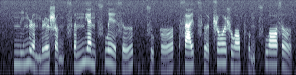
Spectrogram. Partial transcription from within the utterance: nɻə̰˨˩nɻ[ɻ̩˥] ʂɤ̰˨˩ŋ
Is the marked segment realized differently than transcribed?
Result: yes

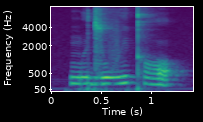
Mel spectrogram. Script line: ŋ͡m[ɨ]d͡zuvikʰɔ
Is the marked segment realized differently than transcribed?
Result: no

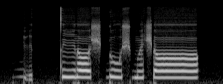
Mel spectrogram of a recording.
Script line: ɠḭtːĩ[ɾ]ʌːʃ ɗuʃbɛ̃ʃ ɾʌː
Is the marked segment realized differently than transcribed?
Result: no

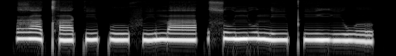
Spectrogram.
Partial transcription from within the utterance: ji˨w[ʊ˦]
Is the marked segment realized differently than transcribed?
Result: yes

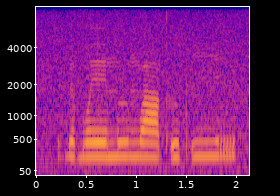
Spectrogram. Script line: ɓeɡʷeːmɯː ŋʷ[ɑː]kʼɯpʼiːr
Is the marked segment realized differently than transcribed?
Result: no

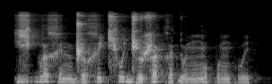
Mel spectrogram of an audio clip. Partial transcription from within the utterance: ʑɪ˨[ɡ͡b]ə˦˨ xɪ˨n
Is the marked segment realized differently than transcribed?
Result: no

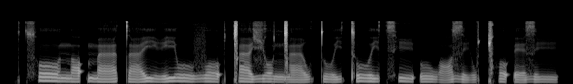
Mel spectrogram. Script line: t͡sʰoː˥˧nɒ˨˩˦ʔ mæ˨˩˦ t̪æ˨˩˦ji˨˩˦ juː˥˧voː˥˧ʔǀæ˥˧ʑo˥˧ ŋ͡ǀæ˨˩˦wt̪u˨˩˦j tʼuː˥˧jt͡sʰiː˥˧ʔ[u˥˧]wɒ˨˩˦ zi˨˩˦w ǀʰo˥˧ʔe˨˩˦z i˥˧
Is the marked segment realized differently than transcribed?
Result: no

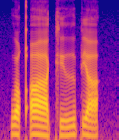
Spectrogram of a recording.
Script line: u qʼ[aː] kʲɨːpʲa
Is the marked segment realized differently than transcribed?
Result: no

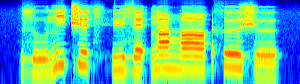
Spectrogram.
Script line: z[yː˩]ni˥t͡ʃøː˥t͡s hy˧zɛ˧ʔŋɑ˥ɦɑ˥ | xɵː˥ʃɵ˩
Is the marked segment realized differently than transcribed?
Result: yes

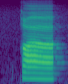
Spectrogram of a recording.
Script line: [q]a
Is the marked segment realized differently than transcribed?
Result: no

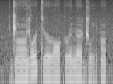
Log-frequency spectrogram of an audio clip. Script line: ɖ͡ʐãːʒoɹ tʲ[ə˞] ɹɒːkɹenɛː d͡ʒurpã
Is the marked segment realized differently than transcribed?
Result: no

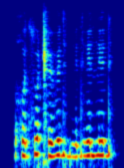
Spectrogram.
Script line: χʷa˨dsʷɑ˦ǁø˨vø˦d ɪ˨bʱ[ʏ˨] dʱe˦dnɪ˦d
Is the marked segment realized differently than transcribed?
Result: yes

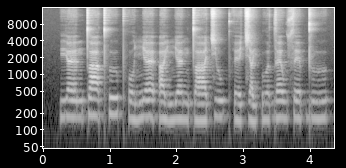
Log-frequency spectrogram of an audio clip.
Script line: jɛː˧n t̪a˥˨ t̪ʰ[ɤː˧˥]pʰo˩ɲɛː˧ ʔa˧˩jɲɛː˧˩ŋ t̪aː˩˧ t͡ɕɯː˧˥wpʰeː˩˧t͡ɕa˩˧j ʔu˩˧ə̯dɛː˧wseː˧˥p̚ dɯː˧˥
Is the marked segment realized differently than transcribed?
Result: yes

